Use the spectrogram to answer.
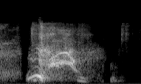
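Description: A sneeze erupts as one loud, voiced burst lasting about half a second and trailing off, followed by a faint short breath sound.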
